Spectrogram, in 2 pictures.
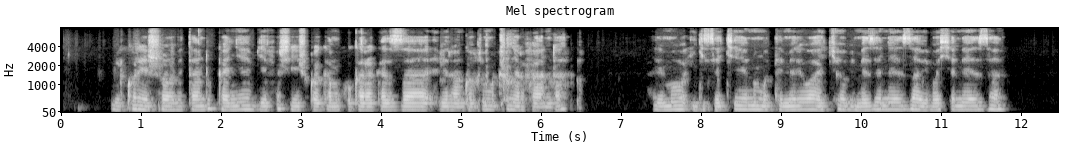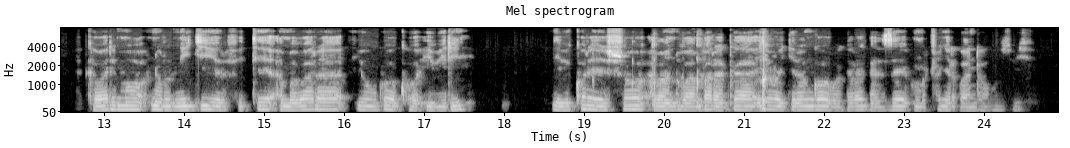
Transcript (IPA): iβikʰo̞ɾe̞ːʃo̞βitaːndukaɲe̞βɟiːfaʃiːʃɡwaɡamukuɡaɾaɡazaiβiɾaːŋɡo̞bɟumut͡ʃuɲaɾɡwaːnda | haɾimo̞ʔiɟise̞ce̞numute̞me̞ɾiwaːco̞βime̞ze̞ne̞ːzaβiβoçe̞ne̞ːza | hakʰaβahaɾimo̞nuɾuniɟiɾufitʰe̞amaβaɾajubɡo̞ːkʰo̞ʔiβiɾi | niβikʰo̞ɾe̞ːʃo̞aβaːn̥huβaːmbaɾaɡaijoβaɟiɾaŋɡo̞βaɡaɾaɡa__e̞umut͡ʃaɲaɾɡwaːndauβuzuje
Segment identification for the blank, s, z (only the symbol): z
